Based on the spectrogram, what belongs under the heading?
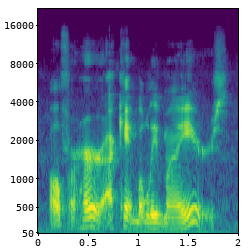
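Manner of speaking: usual speaking voice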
